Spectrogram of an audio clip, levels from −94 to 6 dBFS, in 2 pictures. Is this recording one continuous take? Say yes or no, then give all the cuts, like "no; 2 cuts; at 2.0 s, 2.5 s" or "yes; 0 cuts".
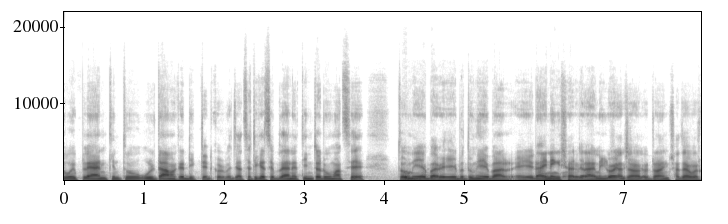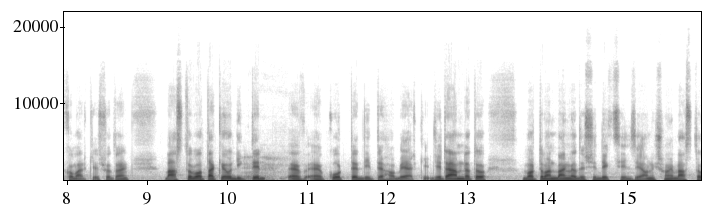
yes; 0 cuts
